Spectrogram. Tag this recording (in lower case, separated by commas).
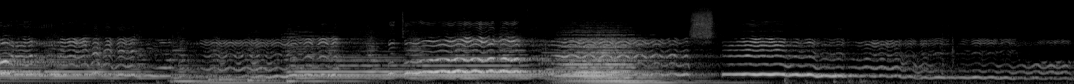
opera, music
